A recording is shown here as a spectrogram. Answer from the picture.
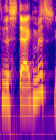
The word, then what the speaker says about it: nystagmus: nystagmus? – Oh, yeah. I think it's nystagmus, yeah.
